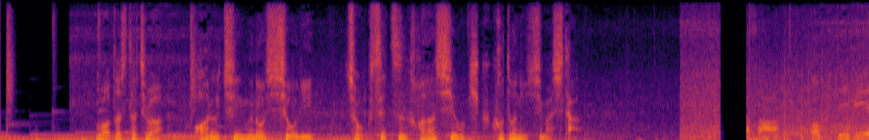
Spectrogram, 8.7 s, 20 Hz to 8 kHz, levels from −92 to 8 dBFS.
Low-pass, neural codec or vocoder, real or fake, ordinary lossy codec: none; none; real; none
